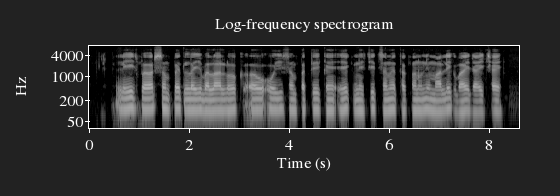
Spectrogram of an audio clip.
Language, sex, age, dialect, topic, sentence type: Maithili, male, 46-50, Bajjika, banking, statement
